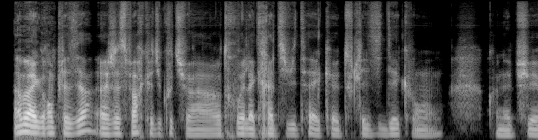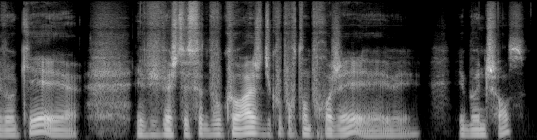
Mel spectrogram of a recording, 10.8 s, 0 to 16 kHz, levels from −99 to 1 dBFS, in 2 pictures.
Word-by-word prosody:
Ah, 135 Hz, -, +5 dB
bah, 150 Hz, -, +9 dB
avec 125 Hz, -2 st, +10 dB
grand 125 Hz, 0 st, +1 dB
plaisir! 130 Hz, +8 st, -1 dB
Heu, 110 Hz, -, +3 dB
j'espère 115 Hz, +4 st, +1 dB
que, -, -, -7 dB
du 110 Hz, 0 st, -6 dB
coup, -, -, -9 dB
tu -, -, 0 dB
vas, 95 Hz, 0 st, -6 dB
heu, -, -, -6 dB
retrouver 110 Hz, +2 st, -3 dB
la 105 Hz, -, 0 dB
créativité 100 Hz, -1 st, -3 dB
avec, 95 Hz, -, -6 dB
heu, 95 Hz, -, -6 dB
toutes 90 Hz, -, -5 dB
les 100 Hz, 0 st, -10 dB
idées 105 Hz, +1 st, -9 dB
qu'on 95 Hz, 0 st, -9 dB, 0.5 s
qu'on 95 Hz, -, -14 dB
a 90 Hz, 0 st, -9 dB
pu 100 Hz, +2 st, -1 dB
évoquer 95 Hz, +7 st, -5 dB, 0.2 s
et 95 Hz, -1 st, -3 dB
heu 90 Hz, -, -7 dB, 0.6 s
et 95 Hz, -, -7 dB
puis, 95 Hz, +1 st, -4 dB
bah, 95 Hz, -, +1 dB
je -, -, +7 dB
te -, -, +3 dB
souhaite 100 Hz, 0 st, +4 dB
bon 100 Hz, +1 st, -6 dB
courage, 115 Hz, +3 st, +4 dB
du 100 Hz, -, 0 dB
coup, 115 Hz, -, -11 dB
pour -, -, -8 dB
ton 105 Hz, -, -4 dB
projet 100 Hz, +1 st, -1 dB, 0.3 s
et 90 Hz, +2 st, -13 dB
et 100 Hz, -, -22 dB, 0.4 s
et 100 Hz, -, -10 dB
bonne 100 Hz, +1 st, -6 dB
chance. -, -, +4 dB
100 Hz, 255 wpm, -25 LUFS, 95-110 Hz, 0.6 s, avec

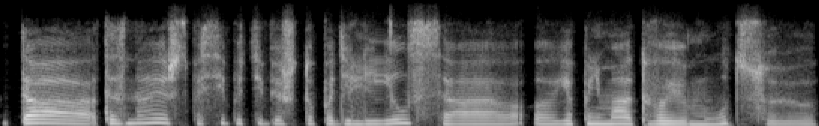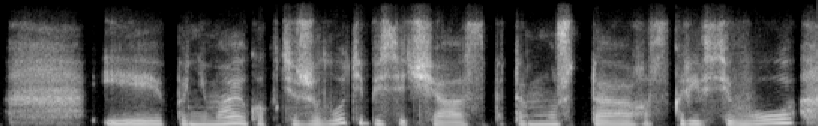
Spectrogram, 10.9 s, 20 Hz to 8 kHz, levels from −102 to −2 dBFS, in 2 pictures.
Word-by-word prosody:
Да, 235 Hz, -4 st, +5 dB
ты 230 Hz, -, -1 dB
знаешь, 250 Hz, +2 st, 0 dB
спасибо 230 Hz, +3 st, -9 dB
тебе, 215 Hz, -1 st, -9 dB
что 210 Hz, -, -2 dB
поделился. 190 Hz, -1 st, -4 dB
Э, 190 Hz, -, -6 dB
я 195 Hz, +1 st, -3 dB
понимаю 200 Hz, 0 st, 0 dB
твою 180 Hz, -1 st, -1 dB
эмоцию 175 Hz, -1 st, -6 dB, 0.7 s
и 90 Hz, -1 st, +1 dB
понимаю, 180 Hz, +4 st, +1 dB
как 175 Hz, -, -7 dB
тяжело 180 Hz, +5 st, +4 dB
тебе 230 Hz, -8 st, -2 dB
сейчас, 165 Hz, -2 st, +5 dB
потому 180 Hz, +1 st, -4 dB
что, 170 Hz, -2 st, +2 dB
э, -, -, -5 dB
скорее 185 Hz, -1 st, 0 dB
всего, 200 Hz, +11 st, +1 dB
190 Hz, 125 wpm, -29 LUFS, 175-215 Hz, 0.7 s, Да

